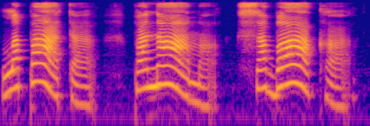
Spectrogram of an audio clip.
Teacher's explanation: Луна, вода, софа, сова, лото. A model built of three syllables and the middle syllable is stressed.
